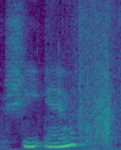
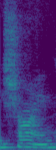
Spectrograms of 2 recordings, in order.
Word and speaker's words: SHEIN: actually you guys I've been calling this brand she in Forever I mean it made sense she n it's not spelled like properly shine so anyway so these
